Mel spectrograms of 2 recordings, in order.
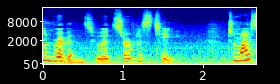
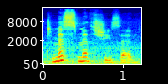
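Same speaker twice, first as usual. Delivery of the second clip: ordinary delivery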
